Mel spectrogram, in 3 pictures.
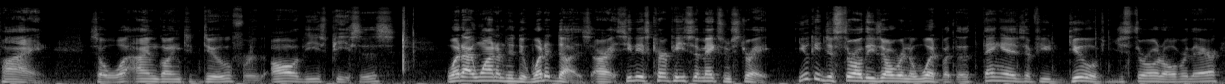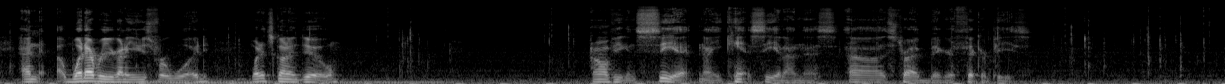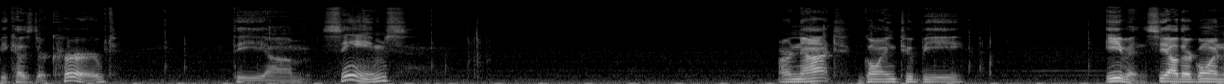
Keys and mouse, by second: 4.0 KP_1, 9.9-11.3 middle drag, 15.2 g, 16.2 g, 19.6-23.5 drag, 22.1 g, 23.5 a, 23.8 b, 27.0 g, 29.1 g, 33.5 click.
